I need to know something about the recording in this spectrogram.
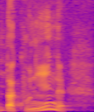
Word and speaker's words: Bakounine: le fils d'anthony sabadie bakounine du nom du célèbre révolutionnaire russe michail alexandrowicz bakounine alors écrit à l'italienne mais prononcé à la française d'où l'accent graphique d'ailleurs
